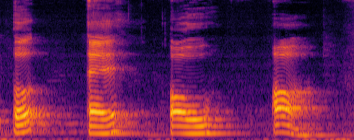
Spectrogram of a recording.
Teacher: अर्धविवृत स्वर, जिसमें मुंह आधा खुलता है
